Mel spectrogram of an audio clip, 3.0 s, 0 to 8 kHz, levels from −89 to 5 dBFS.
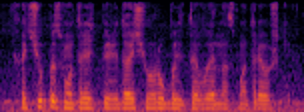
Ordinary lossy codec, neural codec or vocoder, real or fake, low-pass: Opus, 64 kbps; none; real; 7.2 kHz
